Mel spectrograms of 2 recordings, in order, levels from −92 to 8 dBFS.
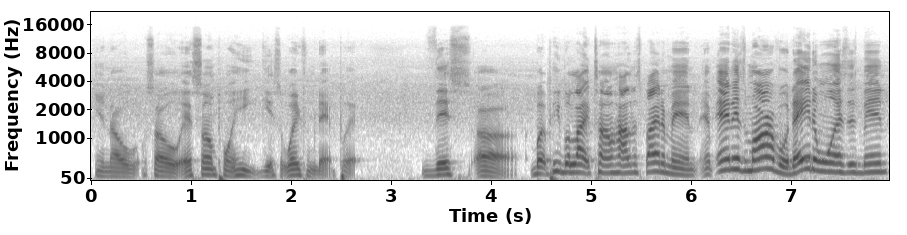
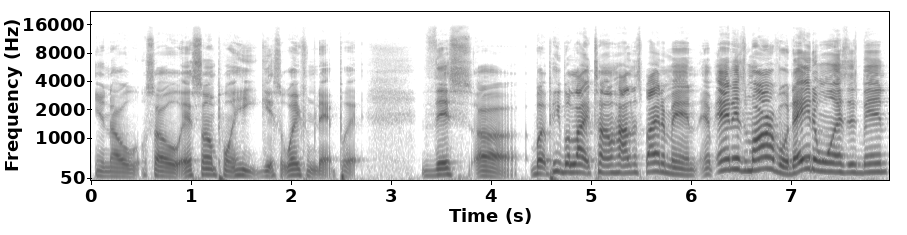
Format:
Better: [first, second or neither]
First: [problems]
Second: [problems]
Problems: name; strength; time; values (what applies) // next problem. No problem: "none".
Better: second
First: hiss; faint; throughout; 20 dB below the speech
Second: none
